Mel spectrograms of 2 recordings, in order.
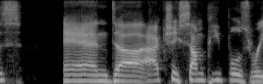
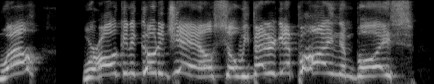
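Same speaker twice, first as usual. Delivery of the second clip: mock angry voice, pitched way up, shouting. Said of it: "starts saying".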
